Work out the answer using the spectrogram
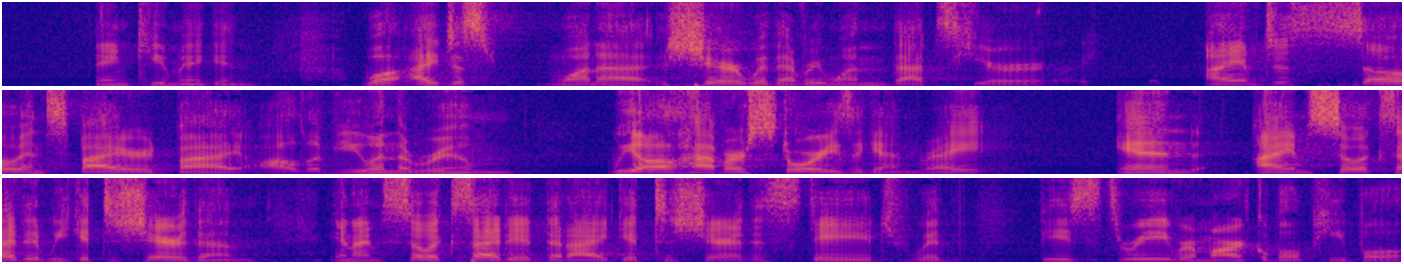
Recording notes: in a panel at the recent MetaECHO conference in Albuquerque, New Mexico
